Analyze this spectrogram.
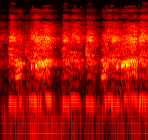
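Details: A female guinea fowl at a farm animal sanctuary beside a creek gives harsh, scratchy two-part cries, about three a second, while a male answers her in the distance.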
